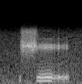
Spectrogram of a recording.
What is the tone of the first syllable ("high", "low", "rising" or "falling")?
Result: falling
